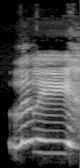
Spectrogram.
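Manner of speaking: very high, loud call. Acted. Calls out for Lily.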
